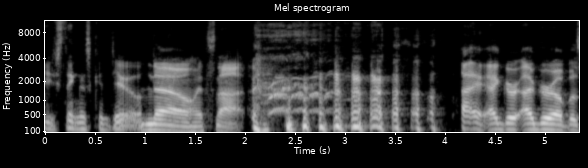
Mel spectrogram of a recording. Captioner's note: laughs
